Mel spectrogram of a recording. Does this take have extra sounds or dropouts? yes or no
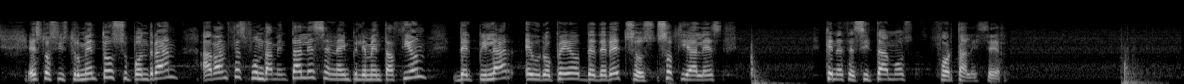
yes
